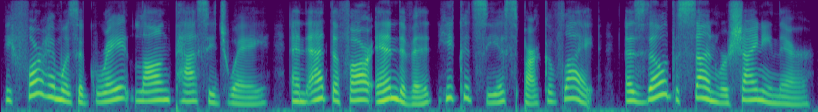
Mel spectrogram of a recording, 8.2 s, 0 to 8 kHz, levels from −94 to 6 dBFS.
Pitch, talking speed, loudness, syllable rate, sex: 205 Hz, 205 wpm, -18 LUFS, 4.7 syllables/s, female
